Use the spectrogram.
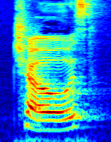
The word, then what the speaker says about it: chose: Choose, chose, chosen. Notice the pronunciation difference between our base verb, choose, and the past and the participle. Choose, chose. Oo, oh.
